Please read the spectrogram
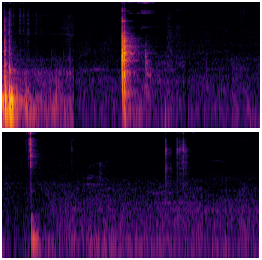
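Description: Glass baking dish clunking onto a refrigerator shelf, followed by a few sharp knocks and light clicks spaced seconds apart.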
